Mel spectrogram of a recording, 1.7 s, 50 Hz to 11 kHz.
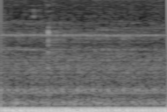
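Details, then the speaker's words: Audi A3 8P 1.8 TSI, after timing chain and injector replacement: after cleaning plugs and clearing VCDS fault codes, mostly even fast idle with odd uneven beat; occasional idle misfire, owner suspects old plugs, unconfirmed. "So VCDS, I cleared the fault codes. It's somewhat happy. There's like the occasional misfire. But yeah, it's not cut out"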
